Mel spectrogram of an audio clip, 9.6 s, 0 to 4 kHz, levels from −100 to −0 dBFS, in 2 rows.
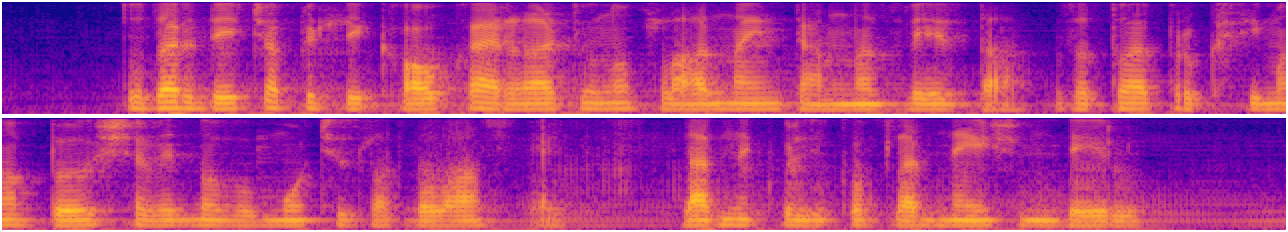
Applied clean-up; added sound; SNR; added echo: neural separator model SepFormer DNS4.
